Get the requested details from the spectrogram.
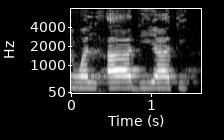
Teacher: غلطی کرتے ہیں لوگ، یہاں پر عین کی جگہ حمزہ پڑھتے ہیں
